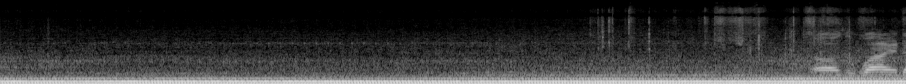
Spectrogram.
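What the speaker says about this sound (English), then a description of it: "The engine sounds okay now." A Honda B18C1 turbo engine in a 1998 Integra GSR idles loud and close with a steady low hum, while someone talks over it and some brief clicking and rustling comes near the end.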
